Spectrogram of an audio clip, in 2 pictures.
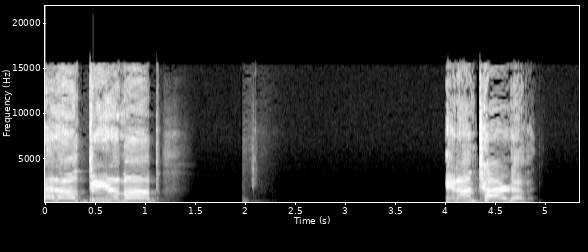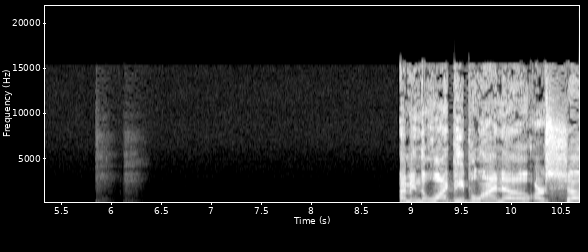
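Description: A middle-aged man speaks animatedly into a close microphone, in bursts with pauses.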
